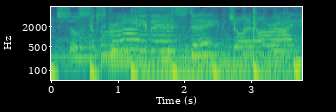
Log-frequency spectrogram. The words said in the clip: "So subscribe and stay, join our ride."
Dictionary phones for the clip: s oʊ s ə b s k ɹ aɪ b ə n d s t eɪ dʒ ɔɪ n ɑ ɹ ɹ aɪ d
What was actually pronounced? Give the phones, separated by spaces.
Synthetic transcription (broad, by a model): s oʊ s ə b s k ɹ aɪ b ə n s t eɪ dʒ ɔɪ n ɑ l ɹ aɪ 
